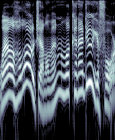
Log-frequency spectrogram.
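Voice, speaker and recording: The put-on character voice moves at a moderate pace with very wide pitch swings, in a very clean recording with a silent background. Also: woman. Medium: read story. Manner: folksy, salesman-friendly.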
